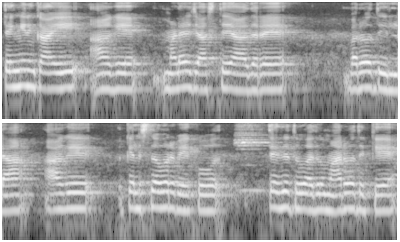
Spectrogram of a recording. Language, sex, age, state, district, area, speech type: Kannada, female, 45-60, Karnataka, Bangalore Rural, rural, spontaneous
